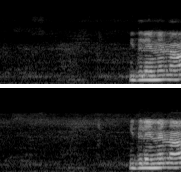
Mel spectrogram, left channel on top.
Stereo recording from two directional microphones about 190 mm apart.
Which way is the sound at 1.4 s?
40° right (ahead or behind).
